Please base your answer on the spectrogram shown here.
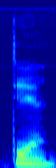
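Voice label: "dian" Mandarin Chinese, neutral tone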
